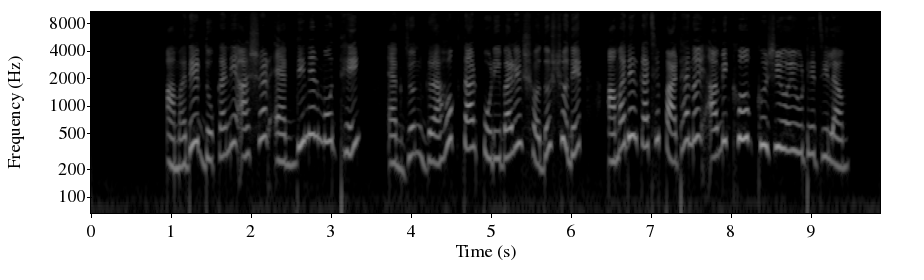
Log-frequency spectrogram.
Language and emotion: Bengali, happy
